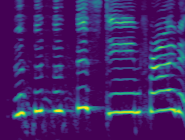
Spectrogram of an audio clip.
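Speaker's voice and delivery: put-on loud, very high, kid-like childlike voice. Trying out a voice for a character, in a childlike voice. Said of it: "And that's more more childlike".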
